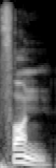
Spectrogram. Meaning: 1. from 2. of, belonging to (often replacing genitive; see usage note below) 3. by; denotes the agent in passive voice 4. about, of (a topic) 5. on, with (a resource)
- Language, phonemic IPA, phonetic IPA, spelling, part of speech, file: German, /fɔn/, [fɔn], von, preposition, De-von.ogg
